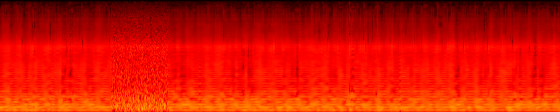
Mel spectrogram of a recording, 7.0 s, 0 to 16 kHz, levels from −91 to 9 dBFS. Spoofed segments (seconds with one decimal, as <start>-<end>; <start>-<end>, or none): 0.0-1.4; 2.1-7.0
